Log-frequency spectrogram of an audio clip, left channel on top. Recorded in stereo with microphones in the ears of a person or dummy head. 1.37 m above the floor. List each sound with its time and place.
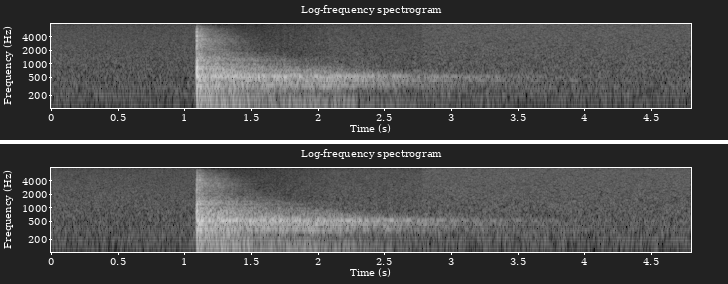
1.1 s hammering: 20° left (ahead or behind), 3.5 m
